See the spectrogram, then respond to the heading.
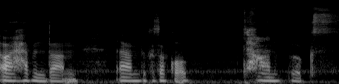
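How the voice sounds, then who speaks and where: In a very clean recording with a silent background, a woman speaks in a somewhat breathy voice. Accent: British. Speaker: content creator reviewing devices. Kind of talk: casual vlog talk. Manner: fed up, unenthusiastic.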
